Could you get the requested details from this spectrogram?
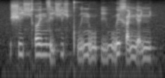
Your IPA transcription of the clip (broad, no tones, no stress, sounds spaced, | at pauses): ʃ i ç ʔ ʌ e̯ n z ḭ ç ɯ ç kʷʼ ḭ n ṵ ʔ ḭ β ṵ e̯ x a̰ ɲ ɾ ɛ̰ ɲ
